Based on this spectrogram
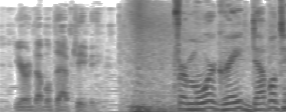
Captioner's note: air whooshing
